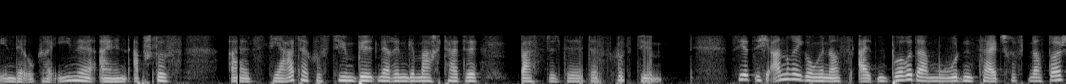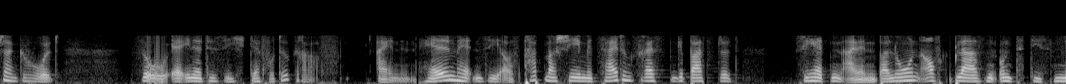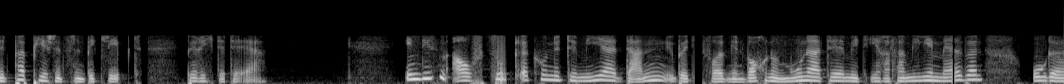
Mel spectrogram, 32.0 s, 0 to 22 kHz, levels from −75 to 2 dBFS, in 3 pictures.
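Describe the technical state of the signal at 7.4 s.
At 7.4 s the speech is intact, with no fault at that moment, and it carries the narrow telephone bandwidth of the G.711 telephone coding it passes through.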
